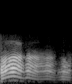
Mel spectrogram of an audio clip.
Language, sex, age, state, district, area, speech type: Odia, male, 60+, Odisha, Kandhamal, rural, conversation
